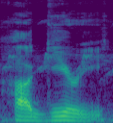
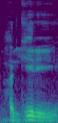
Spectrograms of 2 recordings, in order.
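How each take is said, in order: First: The word has an American-style pronunciation. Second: The word has a Japanese-style pronunciation.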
